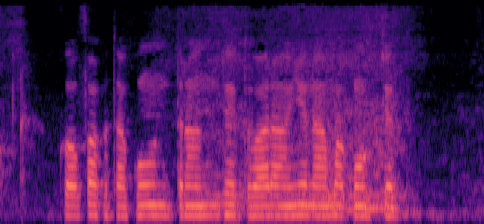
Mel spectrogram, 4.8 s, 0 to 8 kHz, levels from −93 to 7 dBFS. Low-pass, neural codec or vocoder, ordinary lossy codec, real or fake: 7.2 kHz; none; MP3, 48 kbps; real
